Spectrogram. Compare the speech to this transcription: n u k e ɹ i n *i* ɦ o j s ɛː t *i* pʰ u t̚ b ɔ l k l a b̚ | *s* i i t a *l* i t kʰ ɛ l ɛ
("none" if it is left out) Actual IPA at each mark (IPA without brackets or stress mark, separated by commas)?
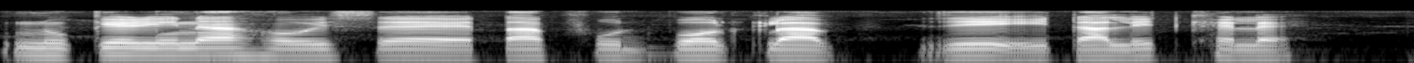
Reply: a, a, z, l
